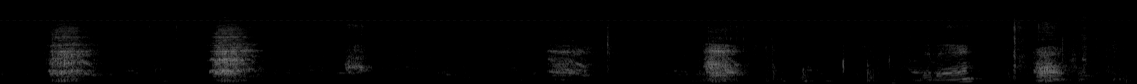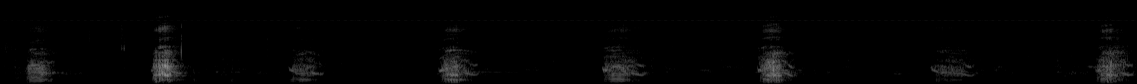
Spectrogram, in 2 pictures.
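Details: Dog with kennel cough gives repeated harsh, honking coughs.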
